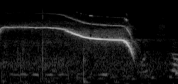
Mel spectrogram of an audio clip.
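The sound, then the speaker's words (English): A single shrill shepherd's whistle command to a sheepdog, meaning go back to your right, holding a steady high pitch, then sliding gradually lower before cutting off with a quick downward drop, followed by near quiet. “This command means go back to your right.”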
